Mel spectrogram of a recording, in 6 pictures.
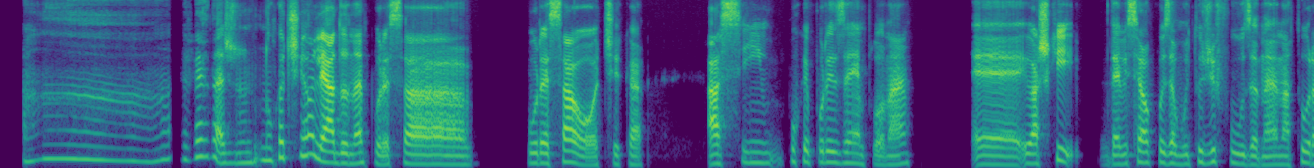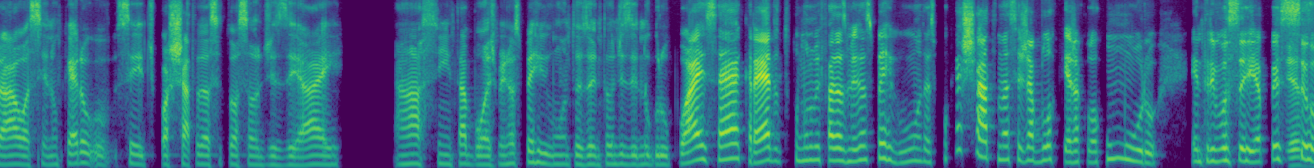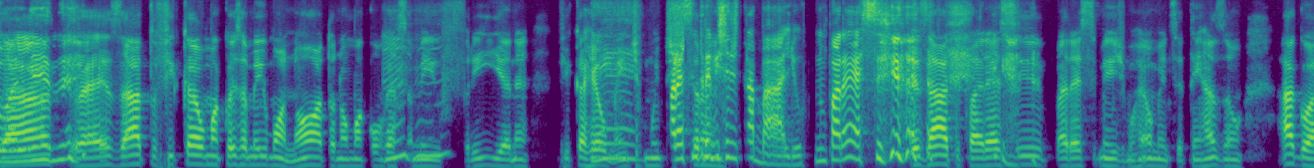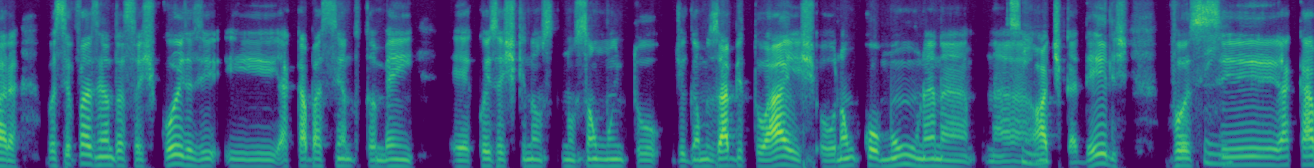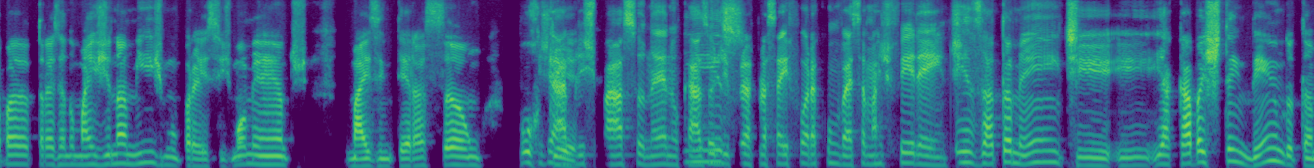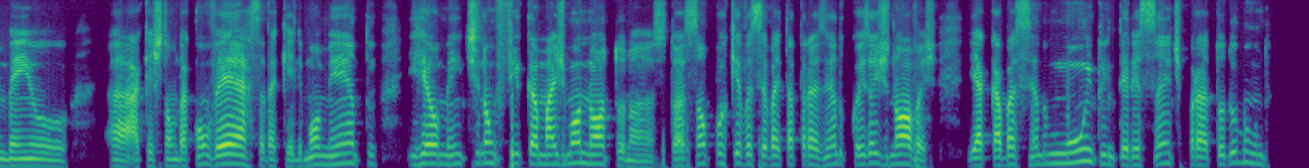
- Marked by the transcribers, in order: laugh; tapping
- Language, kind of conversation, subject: Portuguese, advice, Como posso lidar com a dificuldade de fazer novas amizades na vida adulta?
